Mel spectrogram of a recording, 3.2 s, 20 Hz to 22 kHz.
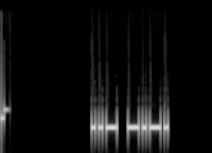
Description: Morse code, heard as a keyed tone, about 22 wpm, 700 Hz. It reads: UC
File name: practice / 22wpm / Two Letter-Number Combinations - 22wpm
